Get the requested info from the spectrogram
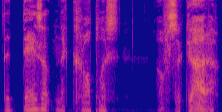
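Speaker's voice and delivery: deep dramatic trailer narrator; Hollywood trailer voice. Shown as a demonstration. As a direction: intone it like a blockbuster trailer. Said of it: "It just sounds Hollywood".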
